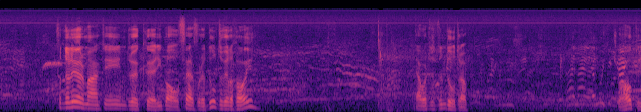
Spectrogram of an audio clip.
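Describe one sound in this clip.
A crowd murmurs in a large stadium.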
